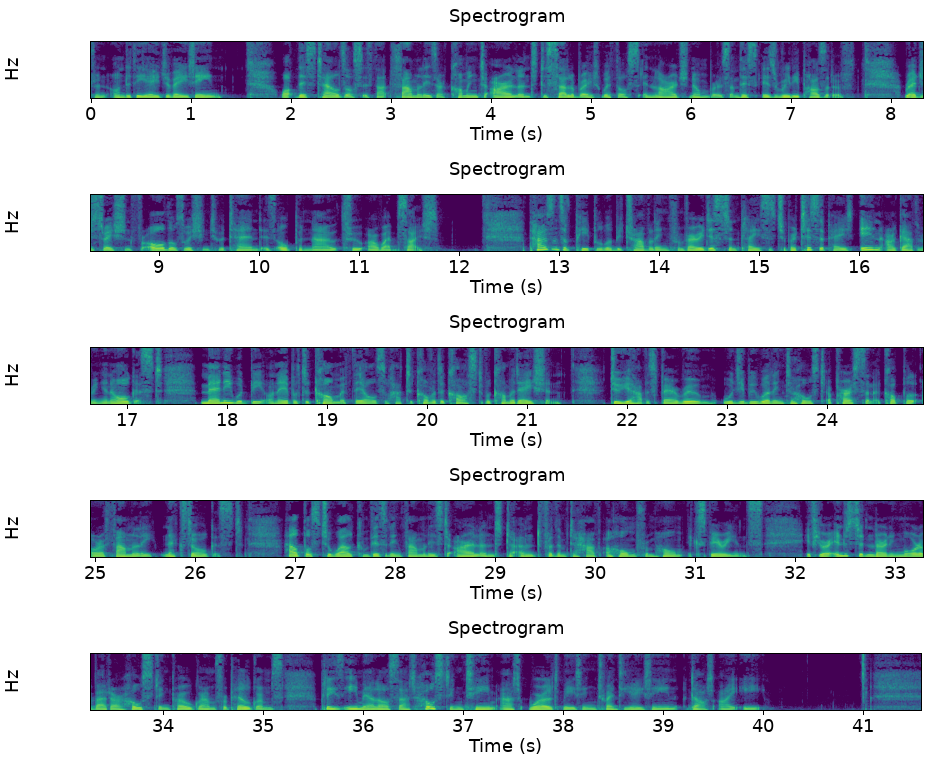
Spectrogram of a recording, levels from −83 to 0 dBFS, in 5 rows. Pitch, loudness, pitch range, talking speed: 155 Hz, -20 LUFS, 145-175 Hz, 195 wpm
